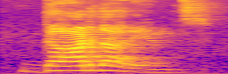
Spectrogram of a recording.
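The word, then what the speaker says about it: Dard Aryans: इसकी प्रोनाउंसिएशन होती है दार्द आर्यंस।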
